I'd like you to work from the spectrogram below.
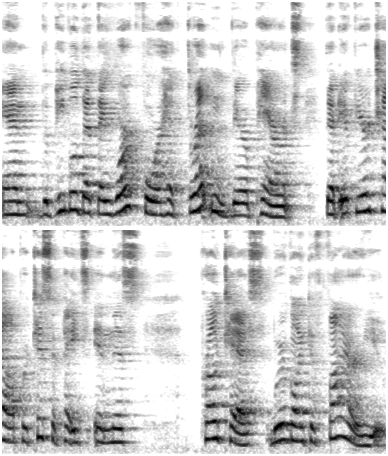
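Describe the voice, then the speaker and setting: Speaking fairly slowly with an American accent, a woman uses lively intonation and a fairly high pitch, with audible room echo and noticeable background noise. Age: 70s. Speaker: civil rights veteran. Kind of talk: testimony.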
